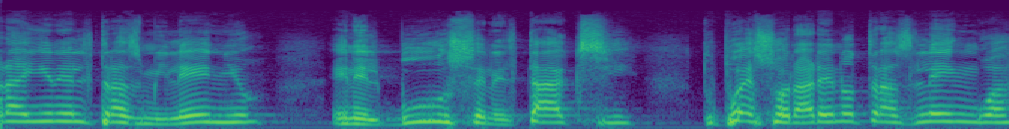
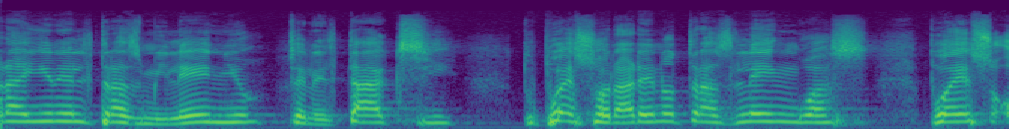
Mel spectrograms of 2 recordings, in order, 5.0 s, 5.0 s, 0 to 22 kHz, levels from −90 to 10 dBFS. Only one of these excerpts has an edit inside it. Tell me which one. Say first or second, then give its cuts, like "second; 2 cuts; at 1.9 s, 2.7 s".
second; 1 cut; at 1.4 s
